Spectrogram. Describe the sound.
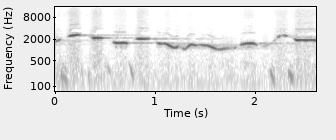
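A person whistles a bird-like song, imitating the song of a bird heard outside every night: a wavering tune that glides between high and middle pitches, with quick chirpy bursts at the start and end, fairly loud and alone.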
